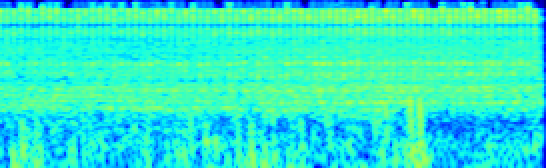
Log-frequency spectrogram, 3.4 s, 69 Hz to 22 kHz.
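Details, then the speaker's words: New 2023 Nissan Versa S manual at idle: light, fast, regular tick over the engine note, unlike direct injection. The owner is unsure whether it is valve lash or injectors; the engine sounds normal. "and then you hear the ticking which I'm not sure if that's valve lash or injectors or combinations but it definitely does not have the same sound that's direct and direct injection has"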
